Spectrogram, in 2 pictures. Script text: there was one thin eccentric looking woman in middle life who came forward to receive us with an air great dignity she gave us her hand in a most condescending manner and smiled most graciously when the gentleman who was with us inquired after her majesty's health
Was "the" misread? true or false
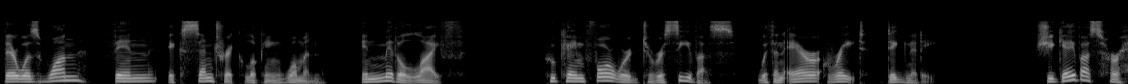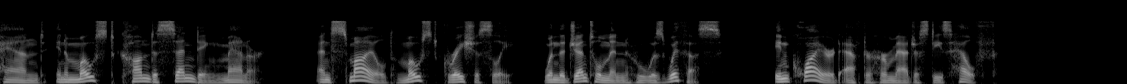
false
